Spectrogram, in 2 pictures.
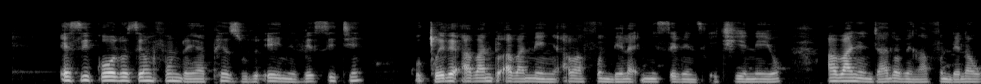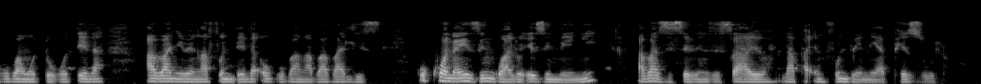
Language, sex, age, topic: North Ndebele, female, 36-49, education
